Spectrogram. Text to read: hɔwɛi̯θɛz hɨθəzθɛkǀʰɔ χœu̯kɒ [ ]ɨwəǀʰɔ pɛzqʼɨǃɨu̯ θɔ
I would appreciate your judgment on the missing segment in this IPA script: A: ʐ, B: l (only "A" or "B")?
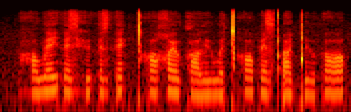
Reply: B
